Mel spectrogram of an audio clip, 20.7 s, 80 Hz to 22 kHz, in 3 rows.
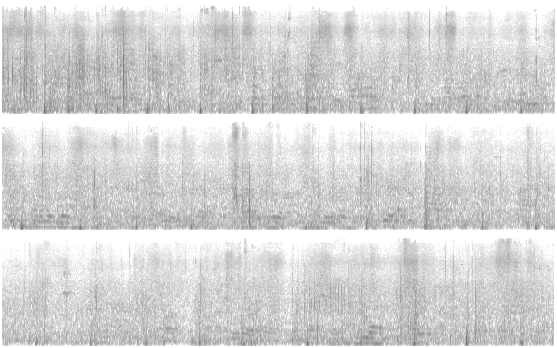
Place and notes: W 35th St, New York, NY, USA - Squeaky hardwood floor at Macy's
Squeaky sounds from an old hardwood floor at Macy's.
Recording made on the 9th floor.
United States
